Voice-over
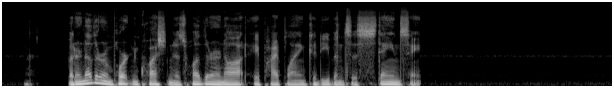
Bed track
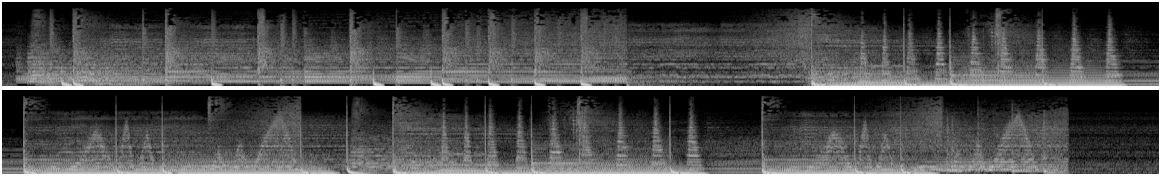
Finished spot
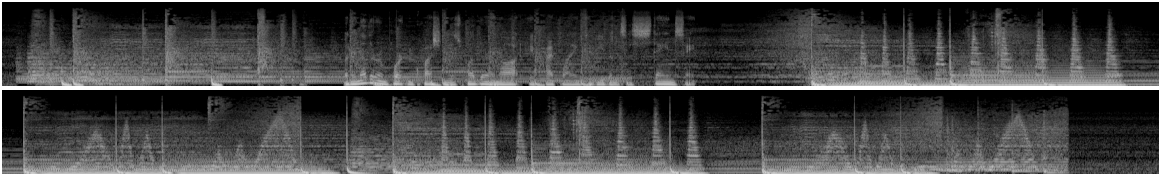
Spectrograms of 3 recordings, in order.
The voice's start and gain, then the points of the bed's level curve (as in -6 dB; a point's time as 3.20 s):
2.75 s, -3.5 dB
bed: 2.64 s -2 dB
3.28 s -10 dB
7.39 s -10 dB
8.16 s -1 dB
